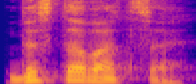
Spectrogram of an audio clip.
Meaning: 1. to fall to one's share; to fall to one's lot 2. passive of достава́ть (dostavátʹ)
- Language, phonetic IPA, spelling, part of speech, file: Russian, [dəstɐˈvat͡sːə], доставаться, verb, Ru-доставаться.ogg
